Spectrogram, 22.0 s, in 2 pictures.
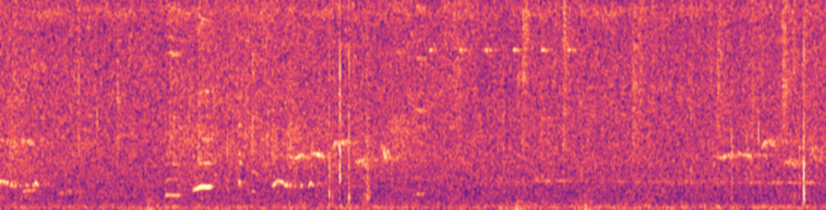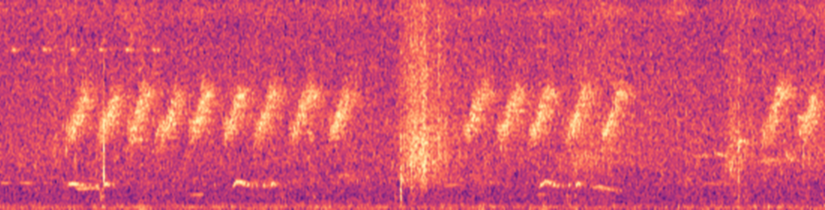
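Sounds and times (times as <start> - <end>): birds chirping: 0.0 - 0.7, 2.2 - 7.8, 9.5 - 15.9, 17.1 - 19.6
bird warbling: 2.2 - 4.6.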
